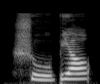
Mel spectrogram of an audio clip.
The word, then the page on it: 鼠标: shǔ biāo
